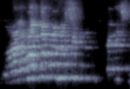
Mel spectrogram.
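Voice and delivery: dismissive nurse mockery; rude nurse. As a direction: imitate a curt nurse brushing off a patient. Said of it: "nada más llegas y".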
